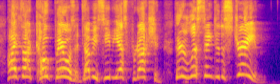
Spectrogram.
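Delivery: wired, hyped-up, shrill, very high, very loud, blaring delivery. Reading a viewer's message aloud, part in capitals: pretending to be on cocaine. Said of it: "I'm gonna read it like I'm on cocaine".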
